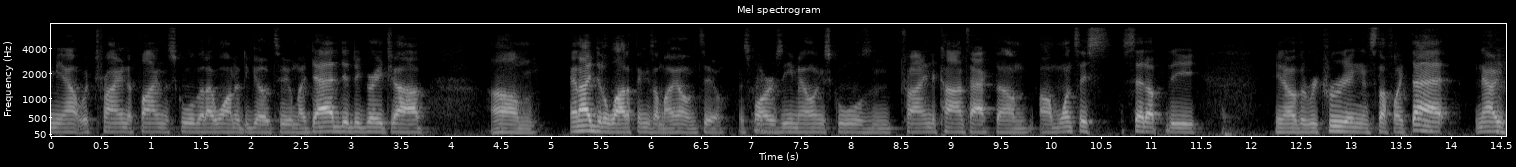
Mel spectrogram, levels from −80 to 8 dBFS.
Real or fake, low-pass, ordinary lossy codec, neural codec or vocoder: fake; 7.2 kHz; AAC, 48 kbps; autoencoder, 48 kHz, 128 numbers a frame, DAC-VAE, trained on Japanese speech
